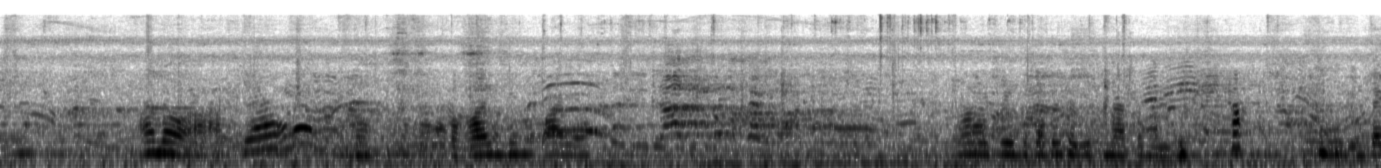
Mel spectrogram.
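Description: A crowd of people chatters and calls out in the distance outdoors.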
